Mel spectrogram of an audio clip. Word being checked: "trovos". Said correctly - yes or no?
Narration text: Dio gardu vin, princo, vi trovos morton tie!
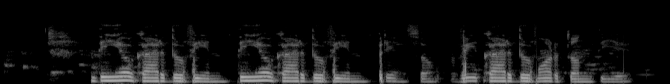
no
